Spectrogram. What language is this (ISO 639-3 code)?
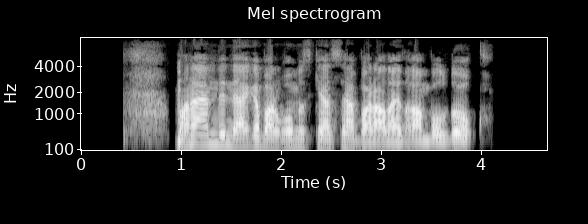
uig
